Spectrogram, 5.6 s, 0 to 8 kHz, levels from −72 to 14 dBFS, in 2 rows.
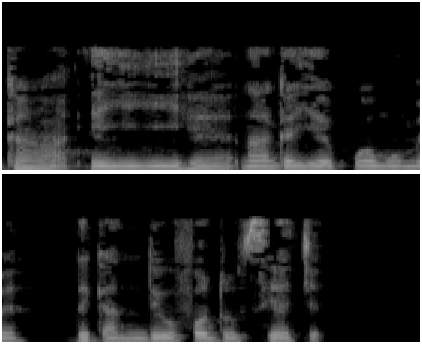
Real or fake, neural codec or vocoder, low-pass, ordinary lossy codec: real; none; 7.2 kHz; MP3, 24 kbps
